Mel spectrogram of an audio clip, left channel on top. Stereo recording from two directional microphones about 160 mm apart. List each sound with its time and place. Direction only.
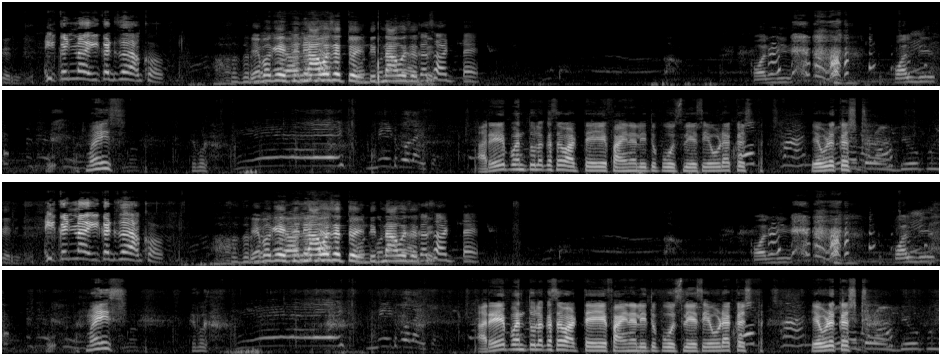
0.0 s speech: 45° left (ahead or behind)
0.9 s speech: 25° left (ahead or behind)
2.1 s a sound: 45° right (ahead or behind)
2.9 s a man's voice: 15° right (ahead or behind)
3.6 s a man's voice: centre (ahead or behind)
7.3 s speech: 5° left (ahead or behind)
8.6 s a sound: 30° left (ahead or behind)
10.2 s speech: 40° left (ahead or behind)
12.3 s a sound: 5° left (ahead or behind)
14.1 s speech: 10° left (ahead or behind)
